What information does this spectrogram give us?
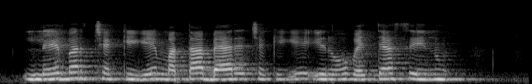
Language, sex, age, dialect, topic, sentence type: Kannada, female, 25-30, Dharwad Kannada, banking, statement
